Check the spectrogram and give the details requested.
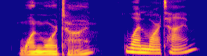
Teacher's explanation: Notice that my voice goes up at the end.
